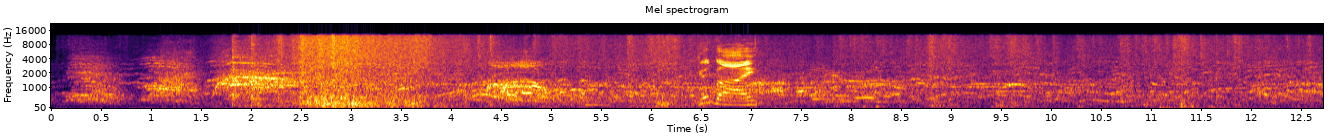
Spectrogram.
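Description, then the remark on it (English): Voices count down and shout, then a loud, rushing flutter of paper pours down a stairwell as graduating seniors at a high school in Arizona throw their paper assignments from the top, amid a cheering, shouting crowd, the roar and rustle continuing for several seconds. “What does paper sound like when it's being thrown down the stairs?”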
